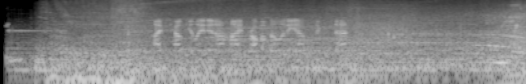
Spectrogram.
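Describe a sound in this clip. A spacecraft engine roars with a low, steady rumble.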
